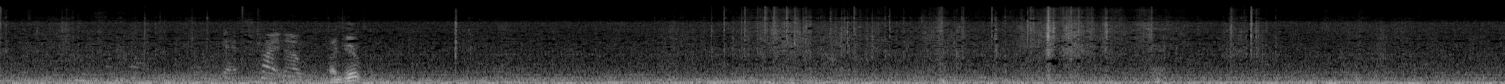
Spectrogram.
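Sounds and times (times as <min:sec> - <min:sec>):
car engine idling: 0:00.0 - 0:15.0
rustling: 0:06.5 - 0:14.0.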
